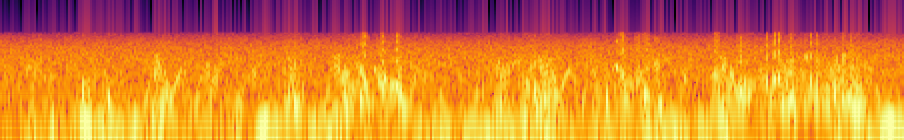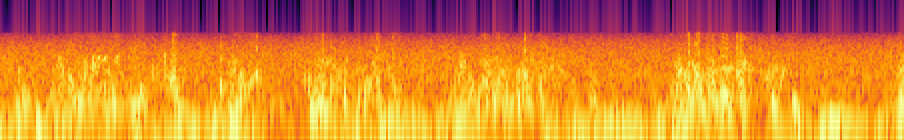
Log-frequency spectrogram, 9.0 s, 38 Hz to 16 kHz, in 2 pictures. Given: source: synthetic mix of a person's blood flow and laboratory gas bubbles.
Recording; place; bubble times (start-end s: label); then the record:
Doppler ultrasound of blood flow; precordium
0.38-0.59 s: bubbles
1.05-1.12 s: bubbles
1.16-1.31 s: bubbles
1.40-1.55 s: bubbles
1.68-2.08 s: bubbles
2.29-2.79 s: bubbles
3.00-3.33 s: bubbles
3.38-3.45 s: bubbles
3.54-3.63 s: bubbles
3.66-4.50 s: bubbles
4.57-4.72 s: bubbles
4.87-5.47 s: bubbles
5.59-5.84 s: bubbles
6.02-6.55 s: bubbles
6.81-6.87 s: bubbles
6.92-7.27 s: bubbles
7.46-7.54 s: bubbles
7.82-8.54 s: bubbles
8.99-9.05 s: bubbles
From the record:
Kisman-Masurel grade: 343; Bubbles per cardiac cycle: rolling drumbeat, 9 or more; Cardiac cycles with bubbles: 100%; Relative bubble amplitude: loud (0.450 to 0.775); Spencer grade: 3 (all of the cardiac periods contain showers or single bubble signals, but not dominating or overriding the cardiac motion signals); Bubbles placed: anywhere in the cardiac cycle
